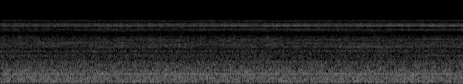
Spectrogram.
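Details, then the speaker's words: Norden Bombsight C-1 stabilizer gyro motor on direct hookup: steady high whine over even hiss, still accelerating smoothly with current dropping, no rubbing or ticking; spinning normally. "It's, I can still hear it accelerating. As it's accelerating, the current's starting to drop."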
